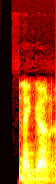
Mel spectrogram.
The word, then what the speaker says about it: Langone: Is it pronounced Langone or Langone or Langone? – Langone. Okay.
